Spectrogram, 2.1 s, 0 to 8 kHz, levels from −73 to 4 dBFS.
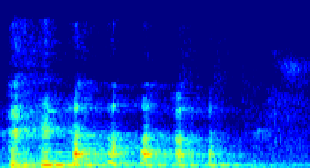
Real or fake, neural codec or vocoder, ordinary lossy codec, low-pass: real; none; AAC, 32 kbps; 7.2 kHz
